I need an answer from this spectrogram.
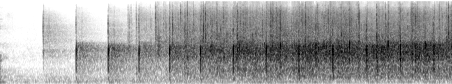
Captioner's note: audience applauds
